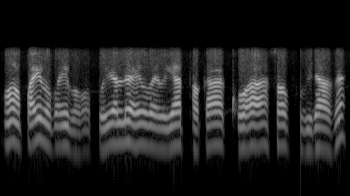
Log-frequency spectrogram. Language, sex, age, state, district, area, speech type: Assamese, male, 45-60, Assam, Majuli, rural, conversation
